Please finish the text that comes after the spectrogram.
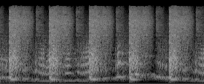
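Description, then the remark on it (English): A loud, dense hardstyle drum loop with sharp snare drum hits added on top of claps and a bright, hissing hi-hat loop, repeating in a steady driving rhythm with short gaps between phrases. No voices. “Then, add some snare drums on top.”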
